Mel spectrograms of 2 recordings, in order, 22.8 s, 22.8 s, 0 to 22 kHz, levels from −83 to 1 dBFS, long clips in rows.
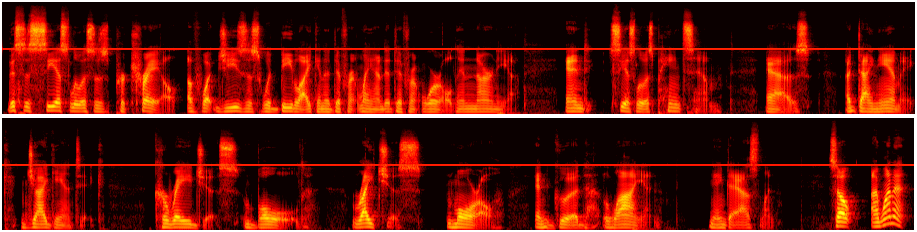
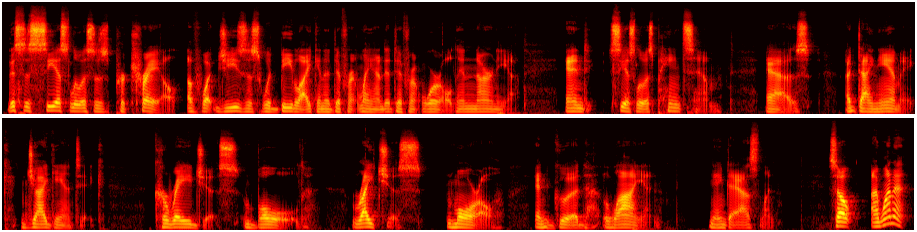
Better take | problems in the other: second | high-pitched whine; noticeable; throughout; 4 kHz, 15 dB below the speech

